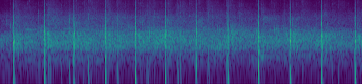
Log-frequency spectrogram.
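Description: An audience applauds a participant after a timed Play-Doh modelling challenge, in a steady wash of clapping, with sharper, louder claps standing out at a regular beat roughly three times a second. No one speaks.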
